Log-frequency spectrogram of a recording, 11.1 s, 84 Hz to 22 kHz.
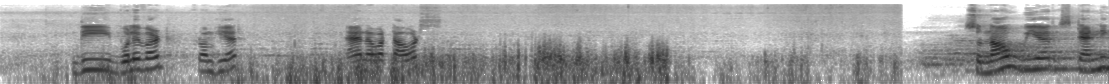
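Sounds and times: wind buffeting microphone: 0.0s - 9.0s.

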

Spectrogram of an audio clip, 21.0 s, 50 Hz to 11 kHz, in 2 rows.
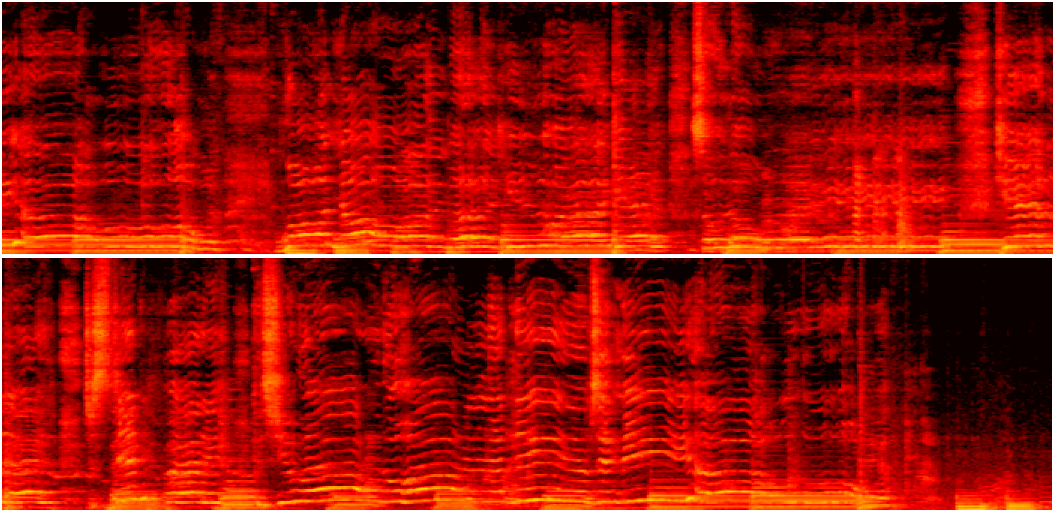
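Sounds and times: woman singing with vibrato: 0.0s - 19.6s
acoustic guitar chords: 0.0s - 21.0s.

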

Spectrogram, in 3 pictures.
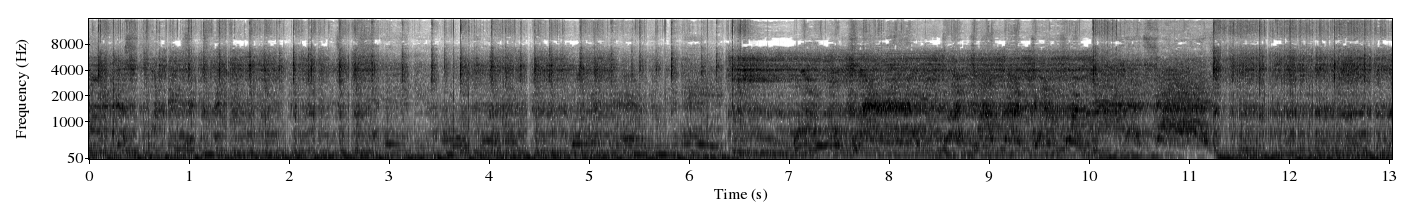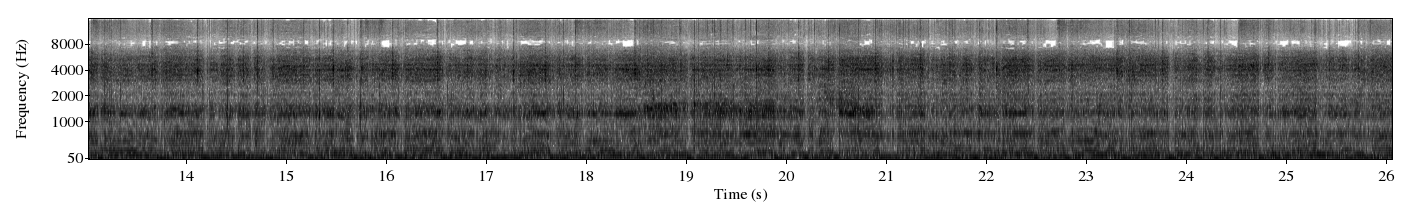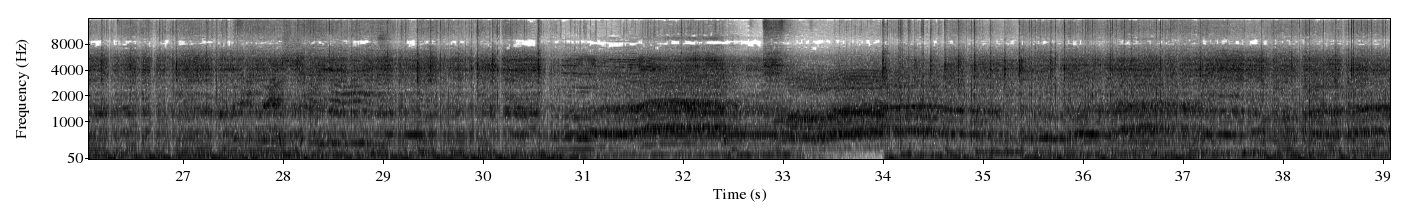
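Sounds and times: drums and bass: 0.0s - 33.2s, 33.9s - 39.0s
distorted electric guitar: 0.0s - 33.3s, 34.0s - 39.0s
live metal band: 0.0s - 39.0s.

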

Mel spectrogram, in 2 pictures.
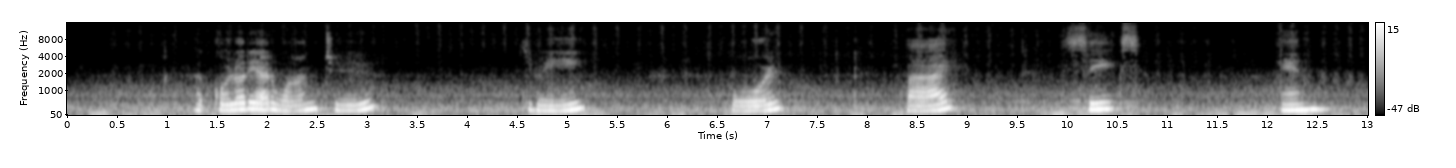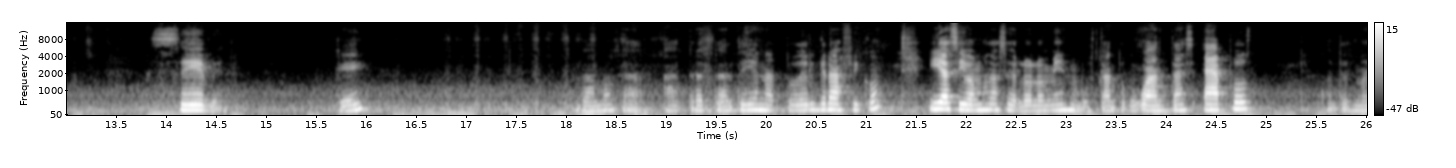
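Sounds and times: crayon rubbing on paper: 0.3s - 13.4s, 16.0s - 18.4s.

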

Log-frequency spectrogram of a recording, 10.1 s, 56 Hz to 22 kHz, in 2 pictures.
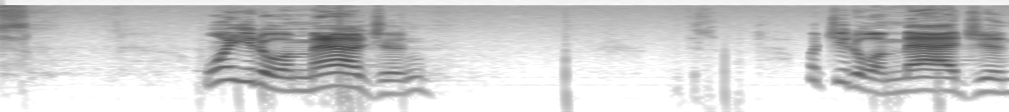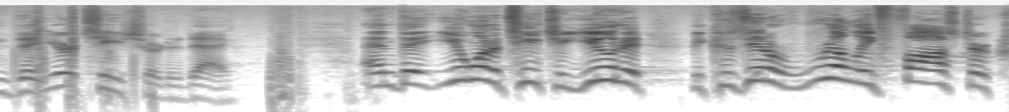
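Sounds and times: man speaking: 1.0s - 2.2s, 4.0s - 10.0s.

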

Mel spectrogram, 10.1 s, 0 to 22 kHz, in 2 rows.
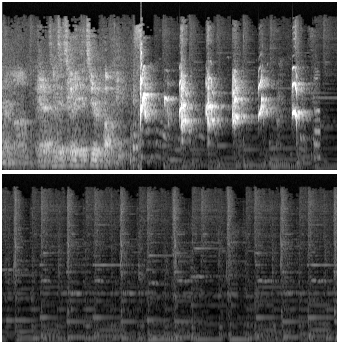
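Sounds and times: puppy yapping: 2.0s - 4.8s.

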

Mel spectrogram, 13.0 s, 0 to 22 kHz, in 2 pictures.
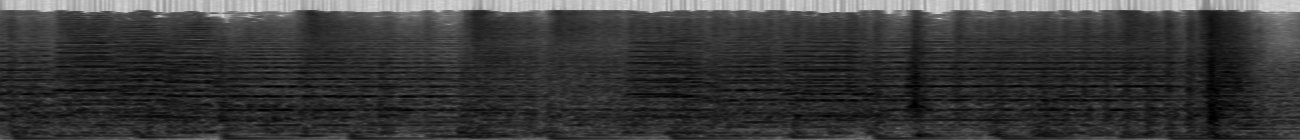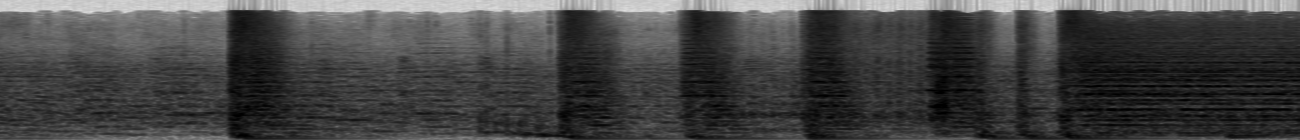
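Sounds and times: marching band brass chord: 0.0s - 6.8s, 9.2s - 13.0s
low drum beats: 9.2s - 13.0s.

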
